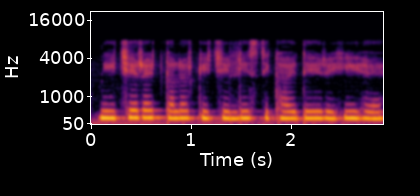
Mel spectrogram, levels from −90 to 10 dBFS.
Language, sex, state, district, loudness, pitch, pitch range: Hindi, female, Arunachal Pradesh, Longding, -12 LUFS, 245 Hz, 235-245 Hz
